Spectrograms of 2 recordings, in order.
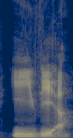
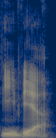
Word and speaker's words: Euboea: And from this victory, the Persian fleet now, they would set sail to Evia, which is sort of spelled Euboea, but it's pronounced Evia, which is the home of Eretria.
